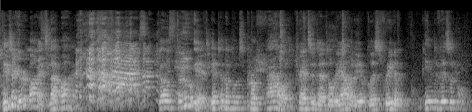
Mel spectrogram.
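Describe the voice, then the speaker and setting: A man giving a live dramatic reading of an essay, deliberate and emphatic, pausing between short phrases. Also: high-pitched. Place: live reading at a jazz club. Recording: echoey room, far from mic, faint noise.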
